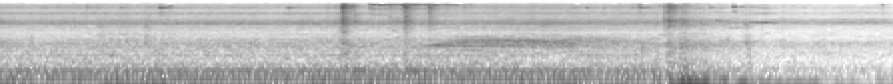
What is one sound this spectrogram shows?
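A low machine hum drones steadily, then cuts off.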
